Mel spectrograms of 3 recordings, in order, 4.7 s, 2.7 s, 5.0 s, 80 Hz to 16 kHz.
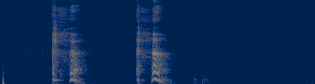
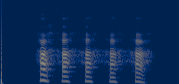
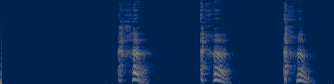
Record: cough_length: 4.7 s
cough_amplitude: 5146
cough_signal_mean_std_ratio: 0.28
exhalation_length: 2.7 s
exhalation_amplitude: 3765
exhalation_signal_mean_std_ratio: 0.38
three_cough_length: 5.0 s
three_cough_amplitude: 3117
three_cough_signal_mean_std_ratio: 0.34
survey_phase: alpha (2021-03-01 to 2021-08-12)
age: 45-64
gender: Female
wearing_mask: 'No'
symptom_none: true
smoker_status: Ex-smoker
respiratory_condition_asthma: false
respiratory_condition_other: false
recruitment_source: REACT
submission_delay: 1 day
covid_test_result: Negative
covid_test_method: RT-qPCR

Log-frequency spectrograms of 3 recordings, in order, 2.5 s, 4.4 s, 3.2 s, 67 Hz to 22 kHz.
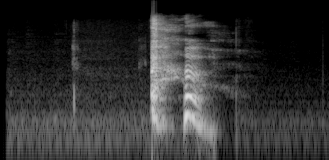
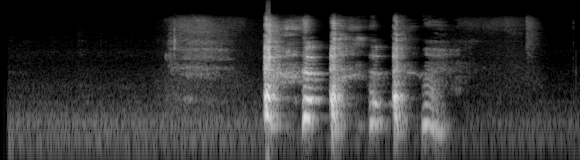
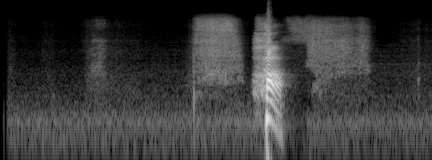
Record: cough_length: 2.5 s
cough_amplitude: 32767
cough_signal_mean_std_ratio: 0.27
three_cough_length: 4.4 s
three_cough_amplitude: 32767
three_cough_signal_mean_std_ratio: 0.27
exhalation_length: 3.2 s
exhalation_amplitude: 32768
exhalation_signal_mean_std_ratio: 0.2
survey_phase: beta (2021-08-13 to 2022-03-07)
age: 45-64
gender: Female
wearing_mask: 'No'
symptom_none: true
smoker_status: Ex-smoker
respiratory_condition_asthma: true
respiratory_condition_other: false
recruitment_source: REACT
submission_delay: 2 days
covid_test_result: Negative
covid_test_method: RT-qPCR
influenza_a_test_result: Negative
influenza_b_test_result: Negative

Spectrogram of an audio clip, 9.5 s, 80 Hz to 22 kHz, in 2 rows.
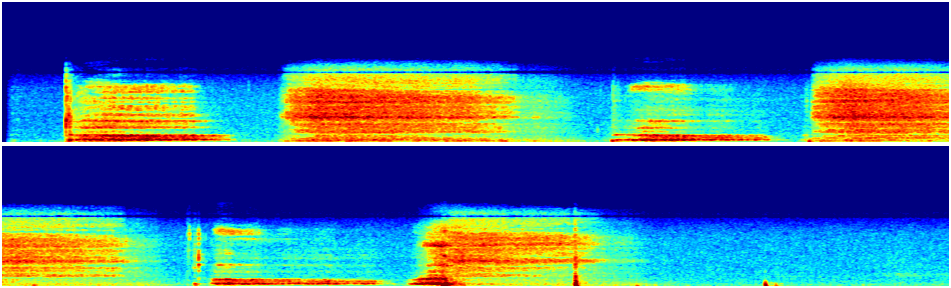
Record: exhalation_length: 9.5 s
exhalation_amplitude: 5820
exhalation_signal_mean_std_ratio: 0.69
survey_phase: alpha (2021-03-01 to 2021-08-12)
age: 65+
gender: Male
wearing_mask: 'No'
symptom_none: true
smoker_status: Ex-smoker
respiratory_condition_asthma: false
respiratory_condition_other: false
recruitment_source: REACT
submission_delay: 2 days
covid_test_result: Negative
covid_test_method: RT-qPCR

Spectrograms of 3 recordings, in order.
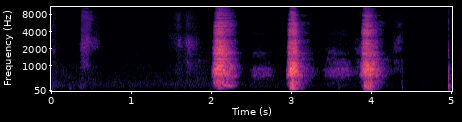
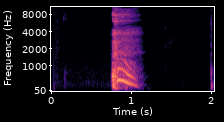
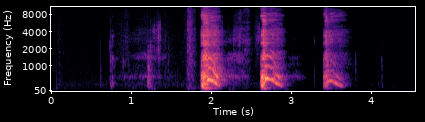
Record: exhalation_length: 5.0 s
exhalation_amplitude: 13734
exhalation_signal_mean_std_ratio: 0.27
cough_length: 2.0 s
cough_amplitude: 30519
cough_signal_mean_std_ratio: 0.31
three_cough_length: 4.6 s
three_cough_amplitude: 28606
three_cough_signal_mean_std_ratio: 0.29
survey_phase: beta (2021-08-13 to 2022-03-07)
age: 65+
gender: Male
wearing_mask: 'No'
symptom_none: true
symptom_onset: 8 days
smoker_status: Ex-smoker
respiratory_condition_asthma: false
respiratory_condition_other: false
recruitment_source: REACT
submission_delay: 1 day
covid_test_result: Positive
covid_test_method: RT-qPCR
covid_ct_value: 37.0
covid_ct_gene: N gene
influenza_a_test_result: Negative
influenza_b_test_result: Negative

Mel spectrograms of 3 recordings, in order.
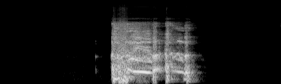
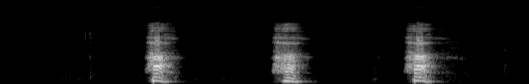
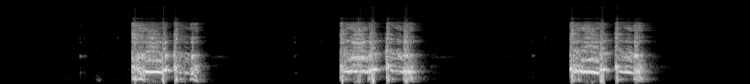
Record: cough_length: 2.8 s
cough_amplitude: 29955
cough_signal_mean_std_ratio: 0.46
exhalation_length: 5.3 s
exhalation_amplitude: 30023
exhalation_signal_mean_std_ratio: 0.26
three_cough_length: 7.5 s
three_cough_amplitude: 30680
three_cough_signal_mean_std_ratio: 0.46
survey_phase: beta (2021-08-13 to 2022-03-07)
age: 65+
gender: Male
wearing_mask: 'No'
symptom_none: true
smoker_status: Ex-smoker
respiratory_condition_asthma: false
respiratory_condition_other: false
recruitment_source: REACT
submission_delay: 4 days
covid_test_result: Negative
covid_test_method: RT-qPCR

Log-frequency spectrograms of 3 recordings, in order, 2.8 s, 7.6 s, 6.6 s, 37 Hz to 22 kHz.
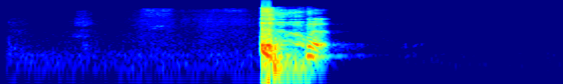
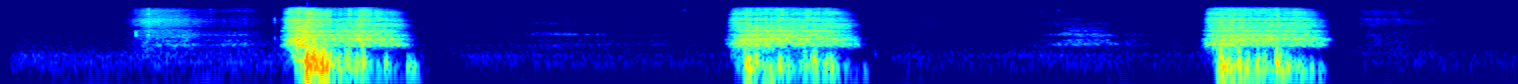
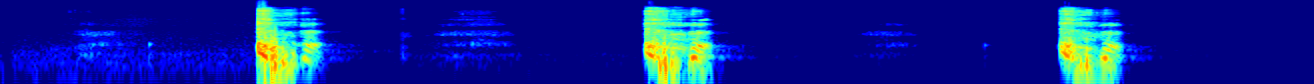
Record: cough_length: 2.8 s
cough_amplitude: 32768
cough_signal_mean_std_ratio: 0.21
exhalation_length: 7.6 s
exhalation_amplitude: 30260
exhalation_signal_mean_std_ratio: 0.33
three_cough_length: 6.6 s
three_cough_amplitude: 32768
three_cough_signal_mean_std_ratio: 0.24
survey_phase: beta (2021-08-13 to 2022-03-07)
age: 45-64
gender: Female
wearing_mask: 'No'
symptom_none: true
smoker_status: Never smoked
respiratory_condition_asthma: false
respiratory_condition_other: false
recruitment_source: REACT
submission_delay: 2 days
covid_test_result: Negative
covid_test_method: RT-qPCR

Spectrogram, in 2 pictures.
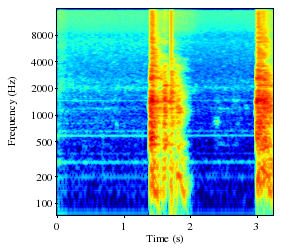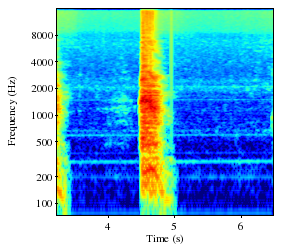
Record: three_cough_length: 6.5 s
three_cough_amplitude: 32768
three_cough_signal_mean_std_ratio: 0.32
survey_phase: beta (2021-08-13 to 2022-03-07)
age: 45-64
gender: Male
wearing_mask: 'No'
symptom_none: true
smoker_status: Never smoked
respiratory_condition_asthma: false
respiratory_condition_other: false
recruitment_source: REACT
submission_delay: 2 days
covid_test_result: Negative
covid_test_method: RT-qPCR
influenza_a_test_result: Negative
influenza_b_test_result: Negative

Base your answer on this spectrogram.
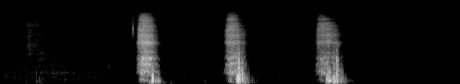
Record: exhalation_length: 4.6 s
exhalation_amplitude: 32768
exhalation_signal_mean_std_ratio: 0.26
survey_phase: beta (2021-08-13 to 2022-03-07)
age: 18-44
gender: Male
wearing_mask: 'No'
symptom_cough_any: true
symptom_new_continuous_cough: true
symptom_runny_or_blocked_nose: true
symptom_other: true
symptom_onset: 3 days
smoker_status: Never smoked
respiratory_condition_asthma: false
respiratory_condition_other: false
recruitment_source: Test and Trace
submission_delay: 2 days
covid_test_result: Positive
covid_test_method: RT-qPCR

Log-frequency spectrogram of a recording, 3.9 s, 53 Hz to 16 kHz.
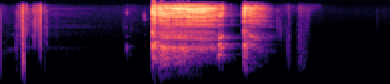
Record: cough_length: 3.9 s
cough_amplitude: 32767
cough_signal_mean_std_ratio: 0.38
survey_phase: alpha (2021-03-01 to 2021-08-12)
age: 45-64
gender: Female
wearing_mask: 'No'
symptom_loss_of_taste: true
smoker_status: Never smoked
respiratory_condition_asthma: false
respiratory_condition_other: false
recruitment_source: Test and Trace
submission_delay: 1 day
covid_test_result: Positive
covid_test_method: RT-qPCR
covid_ct_value: 19.8
covid_ct_gene: ORF1ab gene
covid_ct_mean: 20.6
covid_viral_load: 170000 copies/ml
covid_viral_load_category: Low viral load (10K-1M copies/ml)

